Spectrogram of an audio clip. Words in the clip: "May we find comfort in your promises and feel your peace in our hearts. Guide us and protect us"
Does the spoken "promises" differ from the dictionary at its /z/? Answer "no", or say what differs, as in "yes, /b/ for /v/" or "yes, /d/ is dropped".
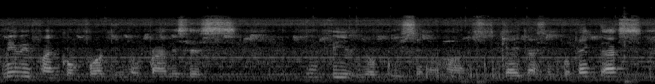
yes, /s/ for /z/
